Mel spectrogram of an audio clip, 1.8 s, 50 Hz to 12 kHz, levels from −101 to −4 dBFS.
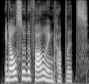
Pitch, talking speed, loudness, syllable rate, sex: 225 Hz, 165 wpm, -16 LUFS, 5.7 syllables/s, female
